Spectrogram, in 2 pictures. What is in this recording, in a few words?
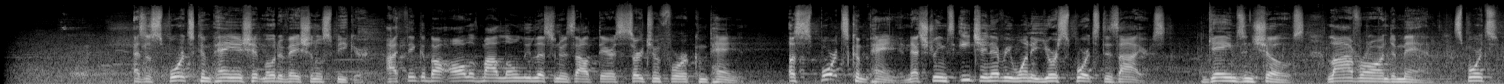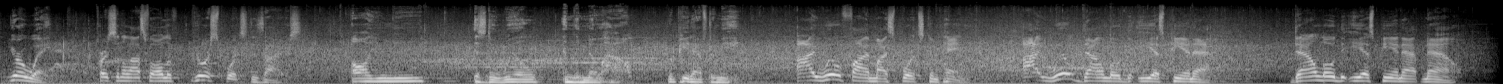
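American English, Commercial; GoLocalise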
